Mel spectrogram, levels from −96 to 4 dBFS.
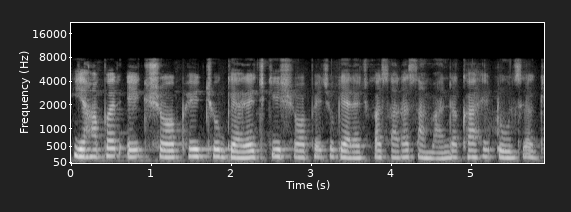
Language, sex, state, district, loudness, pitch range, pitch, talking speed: Hindi, female, Haryana, Charkhi Dadri, -21 LUFS, 185-205 Hz, 190 Hz, 200 wpm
